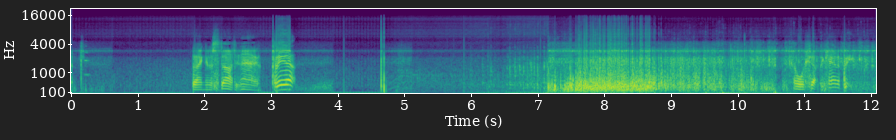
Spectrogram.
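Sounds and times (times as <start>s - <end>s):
starter cranking engine: 6.0s - 12.0s.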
